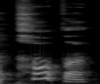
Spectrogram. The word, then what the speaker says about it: pupa: the larva phase, the pupa stage, P-U-P-A. Sometimes the way I've heard it stated, it seems like it's one syllable. I'm saying it is two syllables.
